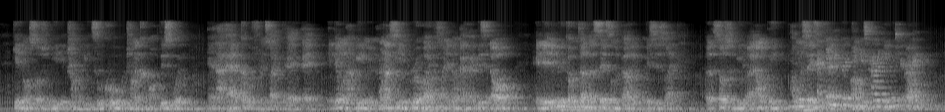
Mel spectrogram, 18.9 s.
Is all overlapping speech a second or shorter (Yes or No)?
No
